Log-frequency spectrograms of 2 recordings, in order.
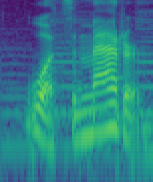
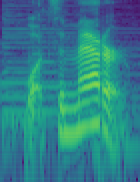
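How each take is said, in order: First: The words run together with a reduced 'the'. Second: The same.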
